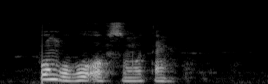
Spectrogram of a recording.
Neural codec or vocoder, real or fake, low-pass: none; real; 7.2 kHz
